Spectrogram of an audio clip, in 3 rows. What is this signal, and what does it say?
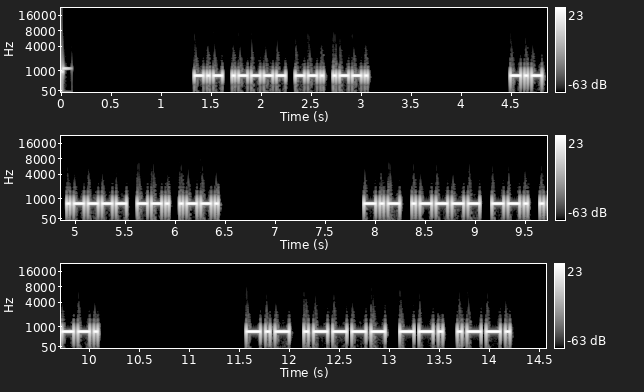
Morse code, heard as a keyed tone, about 31 wpm, 700 Hz. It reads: K1GP K1GP K1GP K1GP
